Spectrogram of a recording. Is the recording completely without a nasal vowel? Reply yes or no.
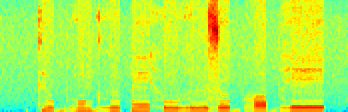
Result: no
